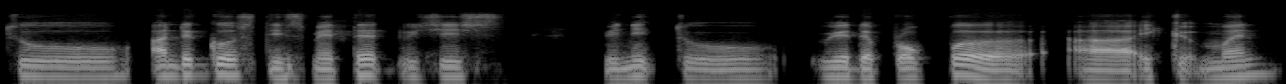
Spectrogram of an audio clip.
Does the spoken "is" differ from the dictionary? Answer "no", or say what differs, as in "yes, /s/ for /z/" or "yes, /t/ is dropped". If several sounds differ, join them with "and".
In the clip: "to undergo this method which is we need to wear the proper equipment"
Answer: yes, /s/ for /z/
